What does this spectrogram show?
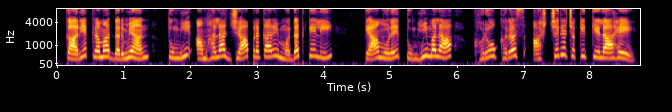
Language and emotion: Marathi, surprised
